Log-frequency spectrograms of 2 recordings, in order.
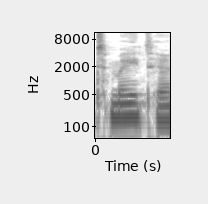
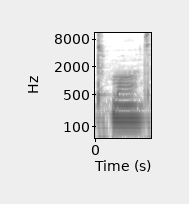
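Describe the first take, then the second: First: It is said with an American 'ay' vowel. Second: It is said with a British 'ah' vowel. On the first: This is how the American listener says it. "you would say tomato" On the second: This is how the English speaker says it. "not tomato"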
